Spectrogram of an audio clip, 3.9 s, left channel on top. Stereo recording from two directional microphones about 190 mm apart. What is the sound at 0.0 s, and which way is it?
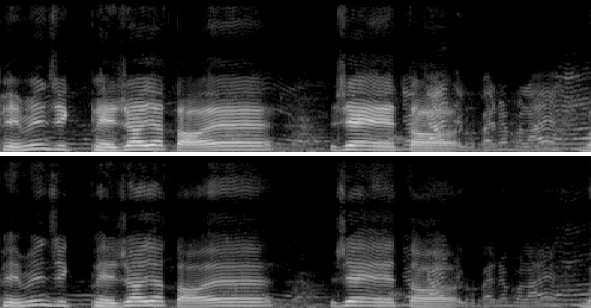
A woman's voice, 25° right (ahead or behind).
